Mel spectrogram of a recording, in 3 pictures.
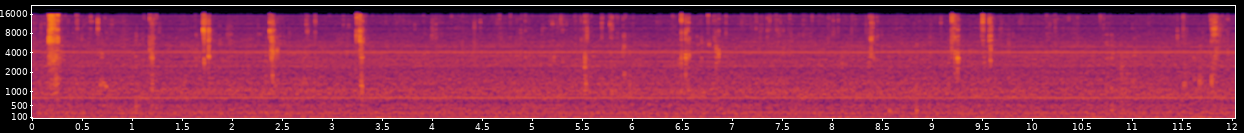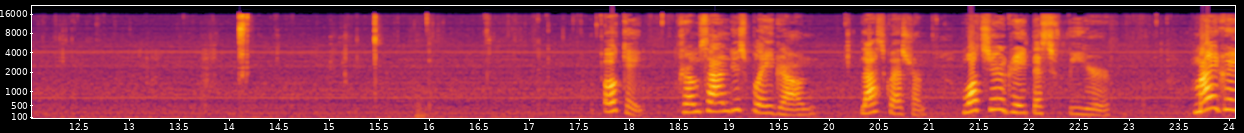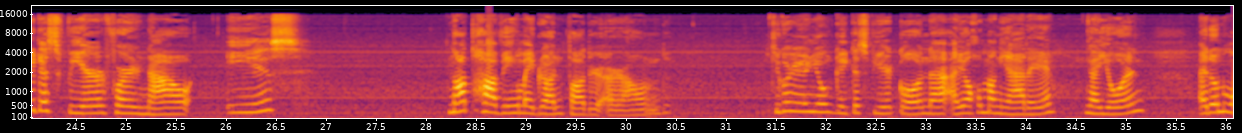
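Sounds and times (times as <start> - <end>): person chewing: 0.0 - 18.4
faint steady hum: 0.0 - 36.0.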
